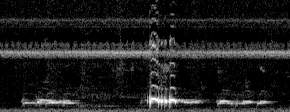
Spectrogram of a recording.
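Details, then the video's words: Local zebra dove singing, used as a lure to draw wild doves: a loud, rapid stuttering burst of low cooing notes mid-clip, framed by fainter drawn-out coos before and after, over a steady high whine and low background rumble. "Perkutut lokal gacor suara bagus - pancingan perkutut paling jitu"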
